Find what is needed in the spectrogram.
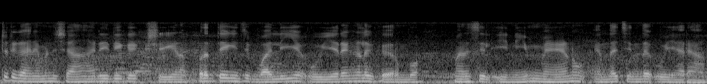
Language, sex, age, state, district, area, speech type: Malayalam, male, 18-30, Kerala, Kozhikode, rural, spontaneous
